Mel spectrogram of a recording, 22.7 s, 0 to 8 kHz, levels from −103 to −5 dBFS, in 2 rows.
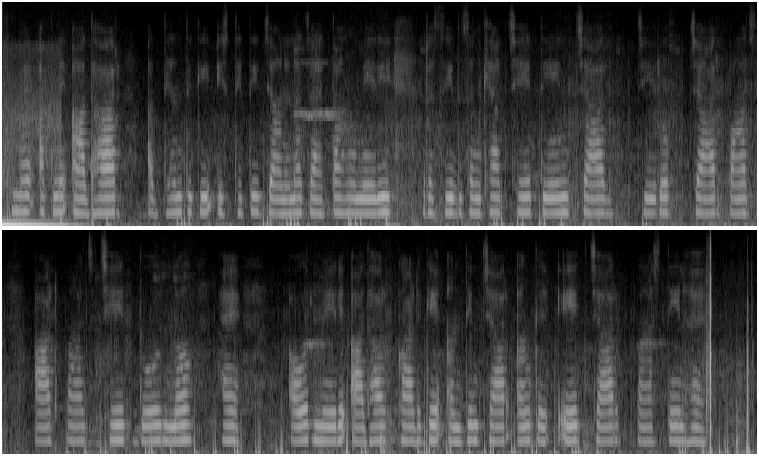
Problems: low volume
